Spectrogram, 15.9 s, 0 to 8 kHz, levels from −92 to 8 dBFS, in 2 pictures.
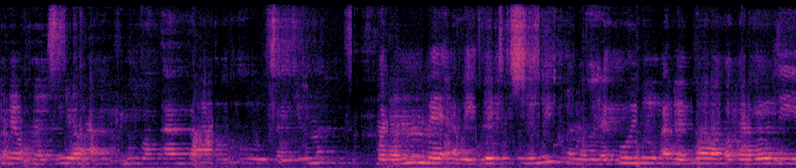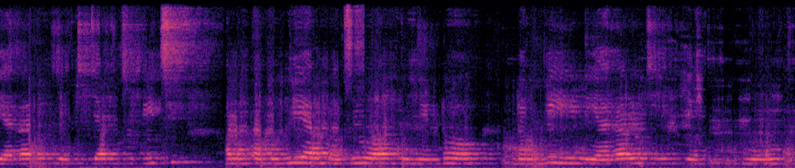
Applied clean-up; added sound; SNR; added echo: neural separator model SepFormer DNS4.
